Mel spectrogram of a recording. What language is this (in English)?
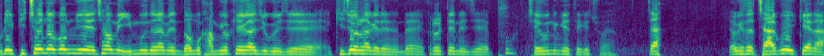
Korean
